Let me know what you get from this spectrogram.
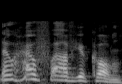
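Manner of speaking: Irish brogue. Quoting the father of the regiment addressing the speaker's group, in an irish brogue. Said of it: "He had a lovely Irish brogue".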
